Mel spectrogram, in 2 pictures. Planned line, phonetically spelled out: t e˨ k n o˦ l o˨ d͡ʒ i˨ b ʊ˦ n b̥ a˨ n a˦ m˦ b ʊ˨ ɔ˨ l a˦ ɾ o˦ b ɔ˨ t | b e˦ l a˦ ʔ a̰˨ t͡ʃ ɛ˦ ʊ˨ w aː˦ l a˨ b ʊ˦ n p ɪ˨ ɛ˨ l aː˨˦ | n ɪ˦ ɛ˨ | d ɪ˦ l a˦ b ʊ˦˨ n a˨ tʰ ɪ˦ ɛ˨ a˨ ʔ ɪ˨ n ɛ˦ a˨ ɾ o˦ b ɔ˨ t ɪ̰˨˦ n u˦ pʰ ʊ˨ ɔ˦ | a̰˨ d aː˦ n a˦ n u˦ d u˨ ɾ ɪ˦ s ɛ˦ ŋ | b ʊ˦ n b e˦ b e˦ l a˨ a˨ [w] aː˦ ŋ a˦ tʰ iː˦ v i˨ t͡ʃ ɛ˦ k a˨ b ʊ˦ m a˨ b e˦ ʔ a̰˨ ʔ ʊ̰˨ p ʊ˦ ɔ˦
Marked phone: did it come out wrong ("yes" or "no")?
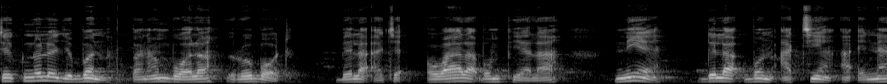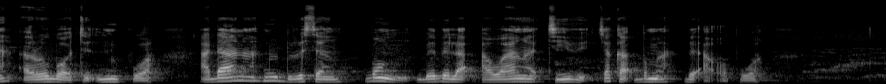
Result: no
